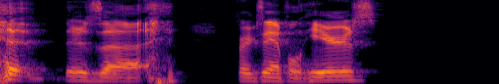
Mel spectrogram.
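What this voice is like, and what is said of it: Usual voice. Nothing is said of it.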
